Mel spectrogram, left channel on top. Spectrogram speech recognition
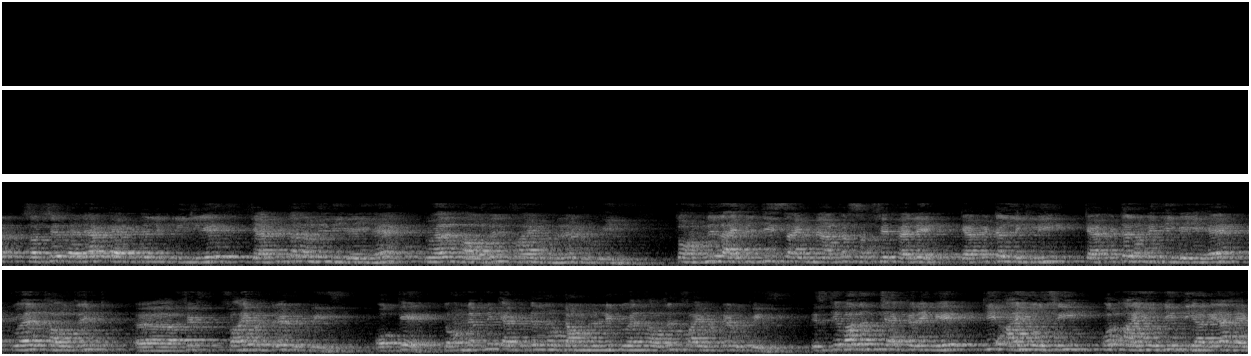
सबसे पहले आप कैपिटल लिख लीजिए। कैपिटल हमें दी गई है 12,500 रुपीज। तो हमने लायबिलिटी साइड में आकर सबसे पहले कैपिटल लिख ली। कैपिटल हमें दी गई है 12,500 रुपीज। ओके, तो हमने अपनी कैपिटल नोट डाउन कर ली 12,500 रुपीज। इसके बाद हम चेक करेंगे कि आईओसी और आईओडी दिया गया है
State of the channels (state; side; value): silent; left; digital silence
